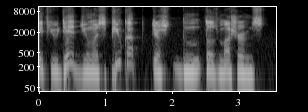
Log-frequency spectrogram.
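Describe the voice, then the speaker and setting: Using a put-on character voice, a man talks at a moderate pace with a fairly high pitch. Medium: actual play. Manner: stiff, formal phrasing.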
